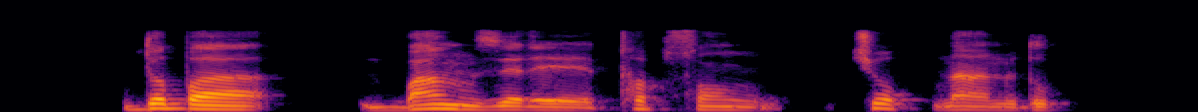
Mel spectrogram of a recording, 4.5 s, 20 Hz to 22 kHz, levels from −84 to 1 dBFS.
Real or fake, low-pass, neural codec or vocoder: fake; 7.2 kHz; codec, 16 kHz, 2 kbps, X-Codec, HuBERT features, trained on general audio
